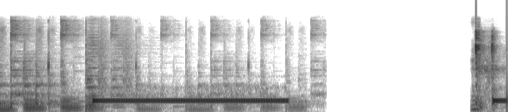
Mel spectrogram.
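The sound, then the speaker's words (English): A telephone call being dialed to Canada: a steady pitched line tone holds for about two seconds over a quick rhythmic pulse, cuts off into silence, then briefly returns near the end after a short burst. “And we're calling Canada.”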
